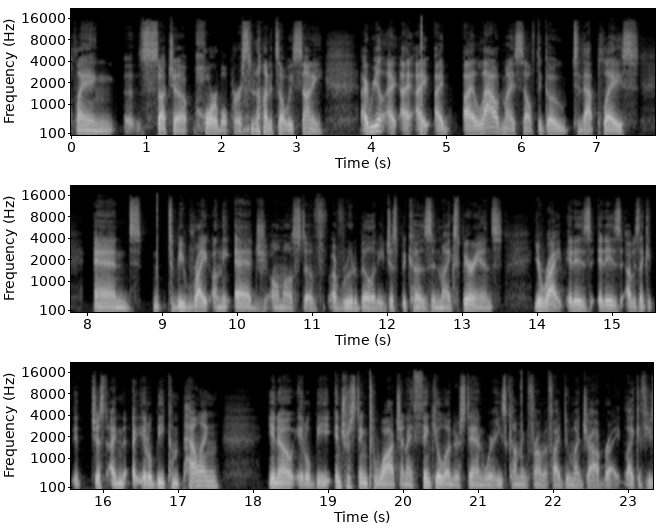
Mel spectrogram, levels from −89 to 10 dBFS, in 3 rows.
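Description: Sharp, loud clicks cut through the speech at 4.67 s, 8.94 s, 19.56 s and 21.56 s, each a single snap far shorter than any syllable. This is a file header played as audio: separately stored WAV pieces were joined without stripping their headers, so those few dozen bytes of metadata were decoded as samples. Unlike a dropout or a splice glitch, the snap arrives regardless of what the speech is doing and marks where one piece hands over to the next.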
